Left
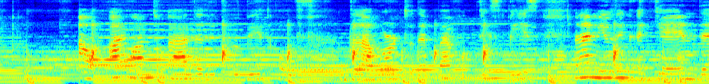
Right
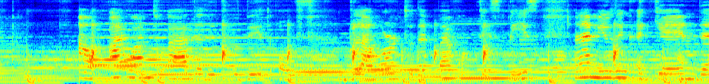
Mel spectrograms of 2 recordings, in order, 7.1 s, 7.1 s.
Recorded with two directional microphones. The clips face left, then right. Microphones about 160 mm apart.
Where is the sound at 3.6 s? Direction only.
20° right (ahead or behind).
